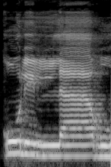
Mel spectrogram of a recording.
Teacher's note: लफ्ज़ अल्लाह के लाम को बारीक अदा करेंगे, क्योंकि लफ्ज़ अल्लाह के लाम से पहले वाले हरफ के नीचे ज़ेर है।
